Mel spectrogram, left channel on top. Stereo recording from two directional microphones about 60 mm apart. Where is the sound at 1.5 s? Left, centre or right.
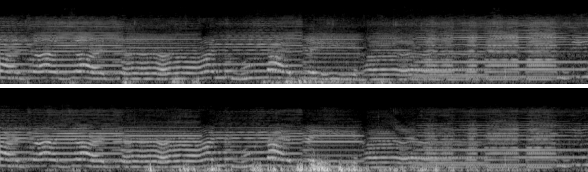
Left.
